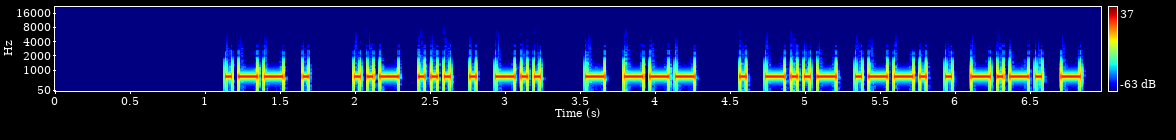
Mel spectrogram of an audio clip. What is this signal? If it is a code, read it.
Morse code, heard as a keyed tone, about 28 wpm, 700 Hz. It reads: WE USED TO EXPECT
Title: Sentences from Top 1100 Words 28wpm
